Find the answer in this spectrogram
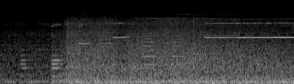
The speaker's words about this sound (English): A yellow school bus pulls out from the side of the road and drives away.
